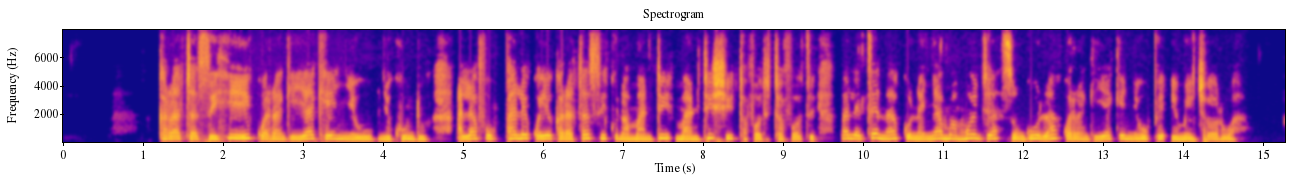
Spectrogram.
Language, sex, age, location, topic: Swahili, male, 25-35, Nakuru, education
